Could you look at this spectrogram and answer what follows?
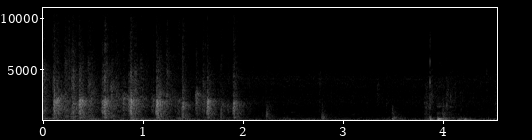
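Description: A short burst of audience clapping for a speaker at an anti-corruption conference event, with loud rhythmic claps in the first two seconds that quickly thin out into a few scattered, softer claps and a late thump.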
